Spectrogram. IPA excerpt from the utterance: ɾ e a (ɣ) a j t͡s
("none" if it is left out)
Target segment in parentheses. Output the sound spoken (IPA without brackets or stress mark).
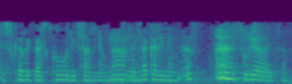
ð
